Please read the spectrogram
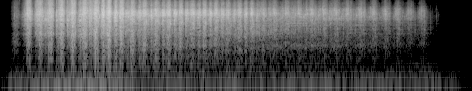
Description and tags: A native north-American shaker such as those used for ceremonial purposes i.e.; the sweat lodge.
